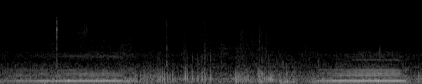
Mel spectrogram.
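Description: A man's voice holding a long, level hum or drawn-out 'uhhh' on one steady pitch, then a second, shorter one near the end, with faint mouth clicks between.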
